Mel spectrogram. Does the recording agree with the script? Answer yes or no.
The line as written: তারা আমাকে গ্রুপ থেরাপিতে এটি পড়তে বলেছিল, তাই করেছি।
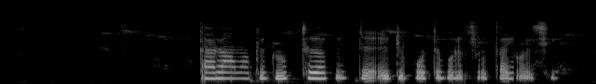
yes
